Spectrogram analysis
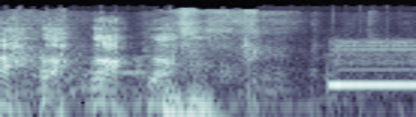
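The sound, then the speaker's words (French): A telephone rings on the line as a call goes through: after a stretch of talk, a single steady mid-pitched ringing tone starts abruptly and holds loud to the end. “Ça sonne chez Julie.”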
